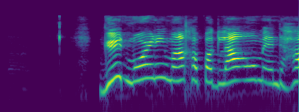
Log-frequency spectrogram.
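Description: A young woman speaks cheerfully into a microphone.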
